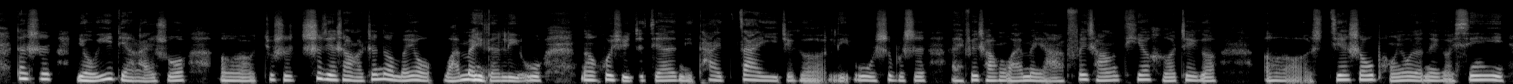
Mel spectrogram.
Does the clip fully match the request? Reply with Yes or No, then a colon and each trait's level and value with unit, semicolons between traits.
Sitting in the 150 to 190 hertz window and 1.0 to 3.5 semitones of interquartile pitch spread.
Yes: medium, 185 Hz; average, 3.2 semitones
